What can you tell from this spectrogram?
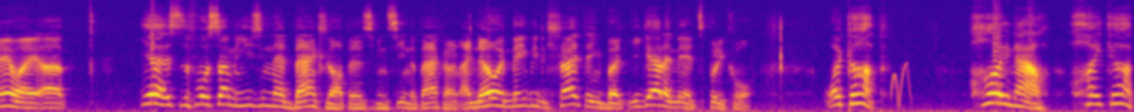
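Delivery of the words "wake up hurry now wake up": put-on Japanese accent, higher and slower. Speaker voicing a game's lines while playing it: put-on Japanese accent. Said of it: "my Japanese accent is kind of offensive".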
